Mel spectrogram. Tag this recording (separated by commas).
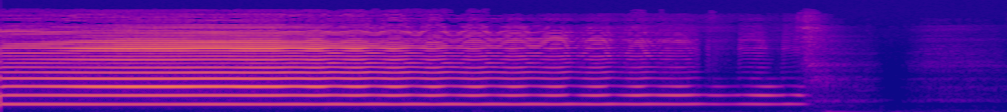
Wind instrument, Music, Musical instrument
